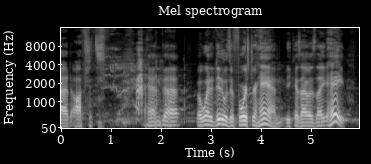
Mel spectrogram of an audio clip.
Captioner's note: laughing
